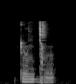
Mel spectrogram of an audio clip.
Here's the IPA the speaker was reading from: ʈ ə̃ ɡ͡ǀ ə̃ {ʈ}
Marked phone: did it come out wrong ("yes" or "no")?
yes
